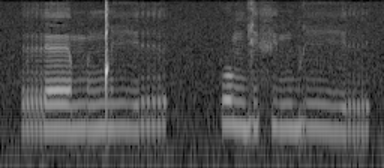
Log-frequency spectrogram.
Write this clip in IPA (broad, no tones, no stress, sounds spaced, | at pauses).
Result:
r ɛː m ʏ ŋ͡ǃ iː r | p o ŋ ɡ i fʲ ʉ m b iː r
